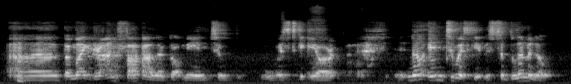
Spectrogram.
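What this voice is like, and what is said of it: Scottish accent. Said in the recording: “From Scotland, obviously, if the accent didn't give that away already.”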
